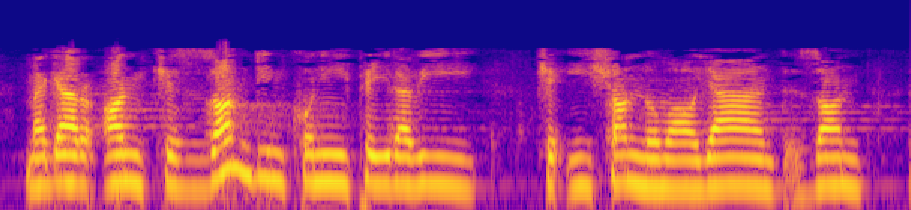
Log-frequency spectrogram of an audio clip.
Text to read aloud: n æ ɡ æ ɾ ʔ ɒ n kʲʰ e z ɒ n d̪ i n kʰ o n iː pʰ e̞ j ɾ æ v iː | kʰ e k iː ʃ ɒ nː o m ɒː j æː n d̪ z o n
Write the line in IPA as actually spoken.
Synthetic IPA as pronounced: m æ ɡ æ ɾ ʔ ɒ n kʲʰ e z ɒ n d̪ i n kʰ o n iː pʰ e̞ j ɾ æ v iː | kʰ e ʔ iː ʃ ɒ nː o m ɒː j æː n d̪ z ɒ n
